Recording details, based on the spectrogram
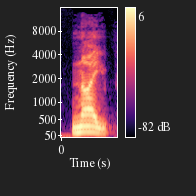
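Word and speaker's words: knife: এর জন্য হস্বীকার হই নেক্সট নাইফ এখানেও দেখো কে এর পরে এন আছে তার মানে কে silent N আই এফ ই নাইভ হচ্ছে তো খুবই সিম্পল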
